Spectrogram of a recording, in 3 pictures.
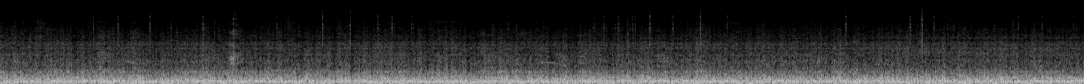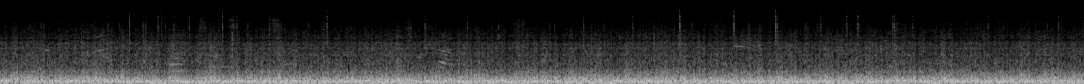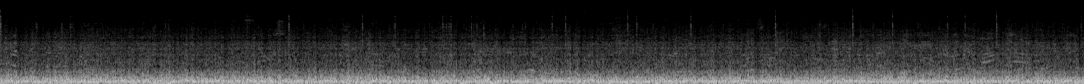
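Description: Steady, low cabin noise inside a Ryanair Boeing 737 on final approach, with engines and airflow over the extended flaps heard from a window seat beside the wing.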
